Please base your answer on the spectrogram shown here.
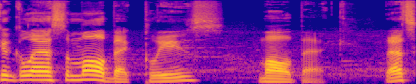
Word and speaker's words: malbec: zinfandel it's pronounced zinfandel next we have malbec malbec i'll take a glass of malbec please malbec that's how you pronounce malbec alright last on our list of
